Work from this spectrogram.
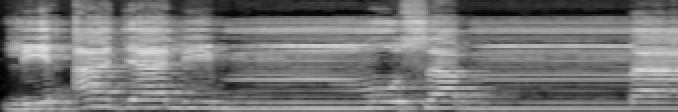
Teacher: وقف کی صورت میں میم پر 1 زبر ادا کریں گے اور اس کو 1 الف مقدار کھینچ کر ادا کریں گے۔ یا کو ہم نے یہاں پر ادا نہیں کرنا کیونکہ اس کے اوپر کوئی حرکت نہیں ہے اور یہ صرف رسم الخط ہے۔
